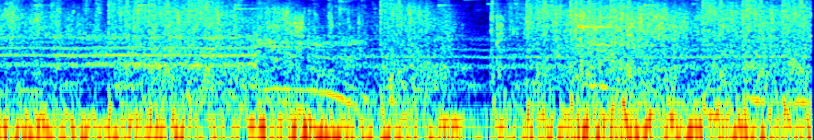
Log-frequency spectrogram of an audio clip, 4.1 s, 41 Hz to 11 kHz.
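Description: Rapid gunfire and mechanical clatter from the video game Serious Sam 3: BFE form a dense, continuous wash of shots with no clear gaps, played steadily throughout.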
